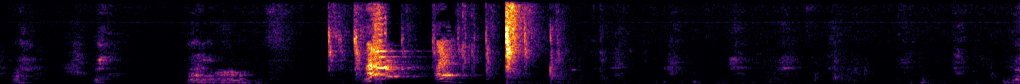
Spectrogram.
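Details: A Cavalier King Charles Spaniel puppy about three and a half months old plays with his reflection in a mirror: short, rough growls broken by sharp, yappy barks.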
